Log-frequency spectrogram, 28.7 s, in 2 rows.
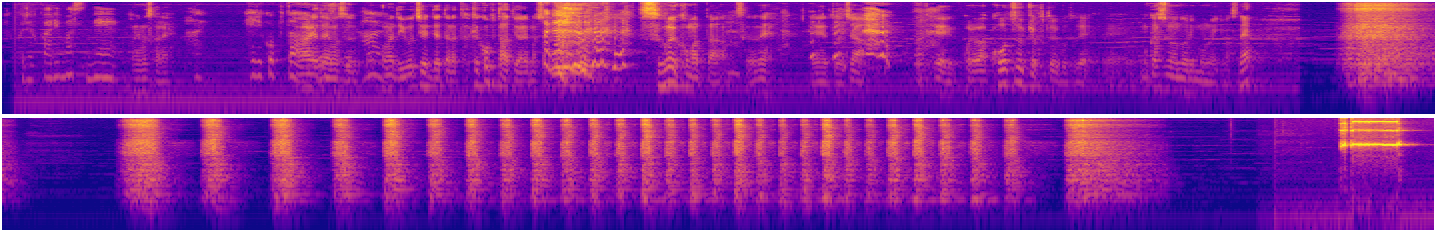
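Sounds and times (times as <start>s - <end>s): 
speech: 0.3s - 13.6s
laughter: 5.4s - 6.5s, 7.1s - 9.6s
tuba imitating a steam train: 13.4s - 14.5s, 15.5s - 26.0s
tuba high whistle blast: 27.7s - 28.6s.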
